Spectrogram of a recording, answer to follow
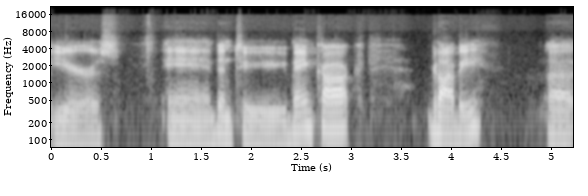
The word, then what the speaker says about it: Krabi: to bangkok grabby uh that that's the way i was told to pronounce it with kind of like a g let me get let me get note on the phone from floor i know okay okay or i think a lot of english speakers pronounce like krabi k-r-a-b-i i don't know why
